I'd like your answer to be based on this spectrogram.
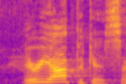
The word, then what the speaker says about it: Areopagus: I had this word. I know how to say this word. How do you say it? Areopagus. Okay, yes. Said.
